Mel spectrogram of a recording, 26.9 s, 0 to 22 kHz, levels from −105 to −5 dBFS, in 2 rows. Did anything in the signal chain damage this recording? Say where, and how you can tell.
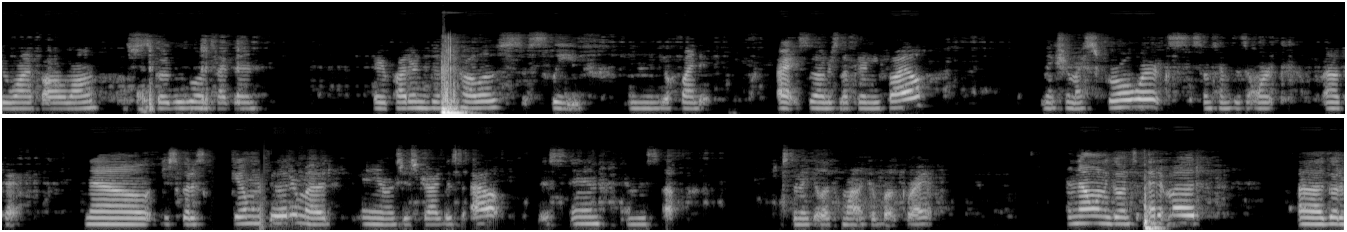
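Yes. The damage is in the call path: network delivery, the receiver's jitter buffer and the codec.

From 15.51 to 15.74 s the audio stops. A brief continuation of the last sound trails into about 200 ms of silence, and then the audio resumes where it left off with nothing lost. That pattern is a call audio freeze, likely caused by packets held up in the network until the jitter buffer ran empty. Concealed packet loss smears over a hole and throws audio away. This instead inserts a gap and delays everything after it by about 210 ms.

Just afterwards there is short concealed packet loss, two brief smears at 15.90–15.93 s and 15.97–16.00 s. In each, about 20 ms of audio never arrived and the decoder papered over it by extending the previous sound before blending back. Unlike the freeze, these last only a few hundredths of a second, leave no silence and do not push the timeline back. 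The audio under them is simply replaced.

From 16.01 to 23.80 s the call bitrate drops from 64 to 17 kbps and stays at the bottom for about 5.7 s. The sound turns coarse and dull because the encoder has to quantise more roughly and discard the upper frequencies at that rate. It is a codec-stage change driven by the bandwidth estimate, not a network gap. Nothing goes missing or stalls, and the quality loss persists until the rate climbs back.

Between 17.69 and 21.11 s a jitter buffer speed-up makes the audio run at about 106% of normal speed with its pitch unchanged. The receiver was trimming the backlog built up by the earlier delay, cutting out short pitch-period-sized pieces until about a fifth of a second had been removed. Keeping the pitch steady separates it from a clock or sample-rate mismatch, which would shift pitch and tempo together.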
